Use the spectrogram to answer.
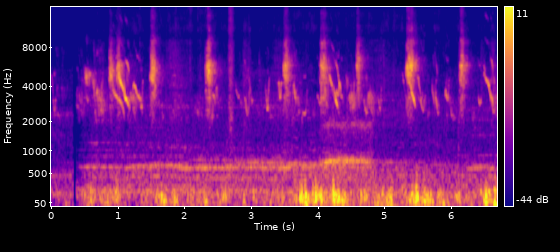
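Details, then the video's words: A group of young chicks chirping steadily. High, thin, falling peeps overlap in quick succession across the clip over a low rumbling background, with a brief click near the start. "Adorable Little Chick Sounds | Amazing Baby Chicken | Chirping Sounds"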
